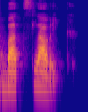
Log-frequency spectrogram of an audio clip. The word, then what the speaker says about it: Watzlawick: Se escribe Václavic, pero pues por el tipo de idioma que creería que es o alemán o polaco, sería Václavic.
